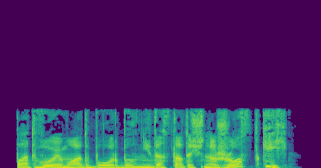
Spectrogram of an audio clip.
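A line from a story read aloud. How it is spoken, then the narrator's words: Growl, sergeant. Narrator (Russian): рыкнул на сержант Хайлик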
